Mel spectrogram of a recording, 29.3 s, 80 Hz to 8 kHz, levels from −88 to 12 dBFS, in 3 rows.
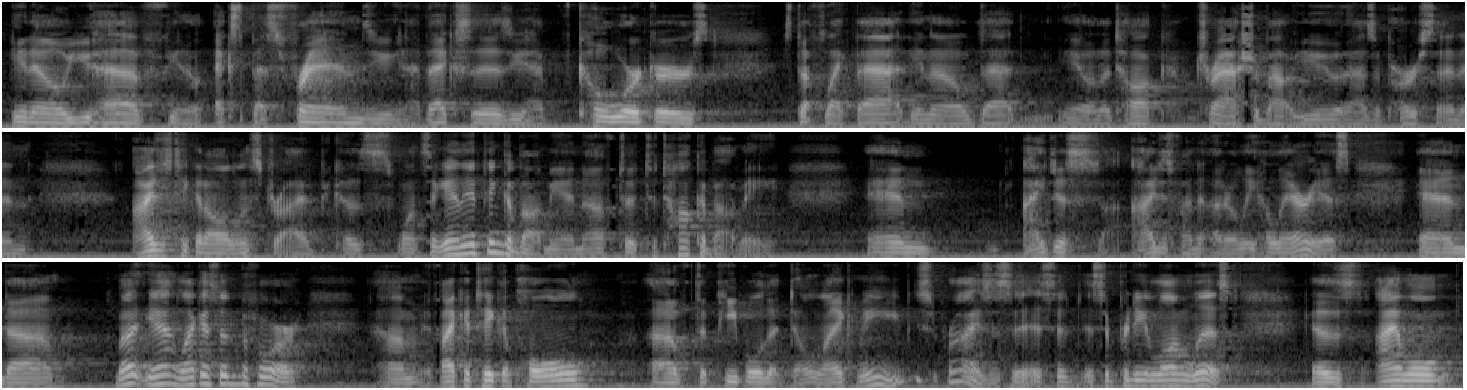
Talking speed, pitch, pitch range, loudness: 200 wpm, 115 Hz, 105-125 Hz, -28 LUFS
